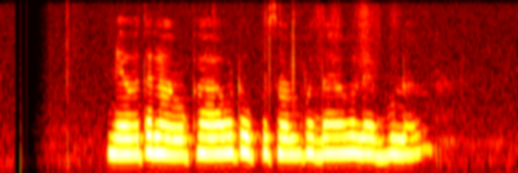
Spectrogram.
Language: Sinhala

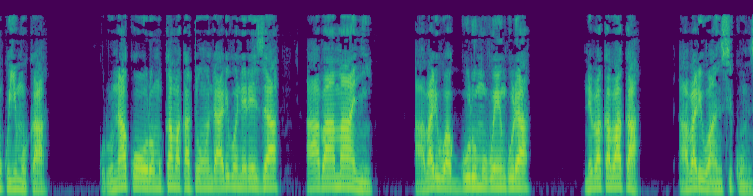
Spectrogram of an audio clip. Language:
Ganda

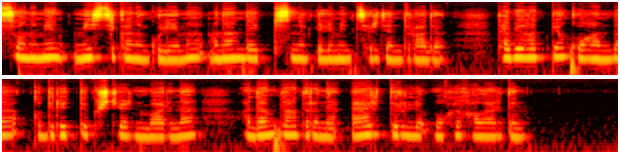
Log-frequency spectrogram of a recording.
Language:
Kazakh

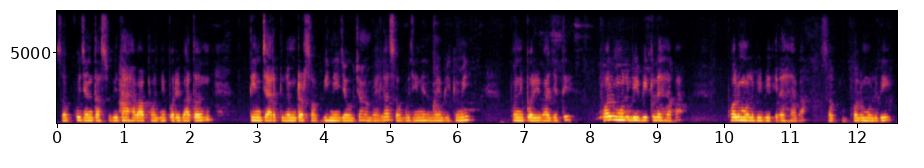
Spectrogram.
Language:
Odia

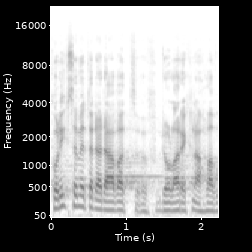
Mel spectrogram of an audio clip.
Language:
Czech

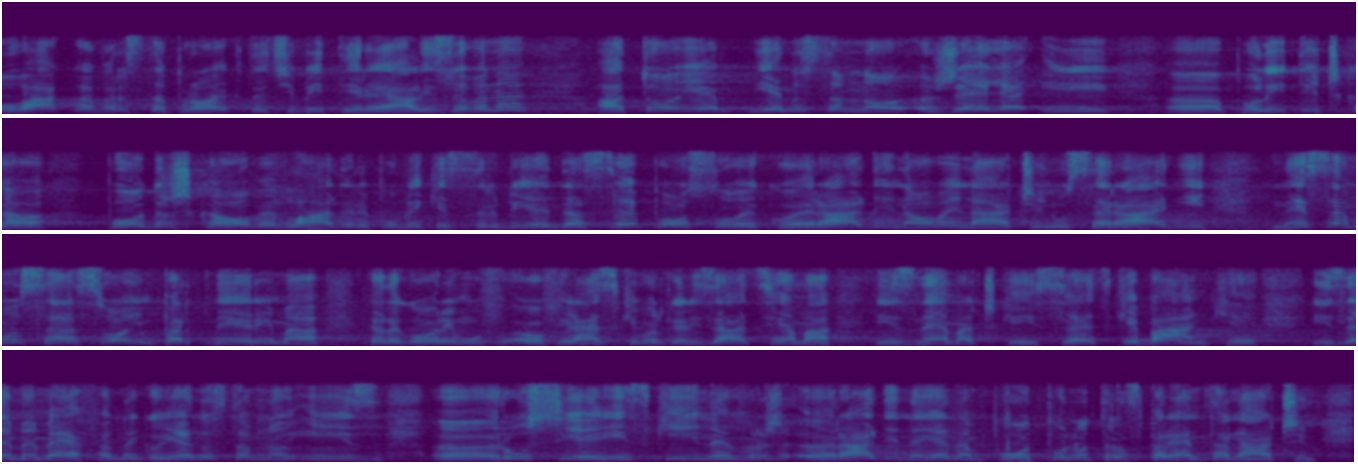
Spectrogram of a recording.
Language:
Serbian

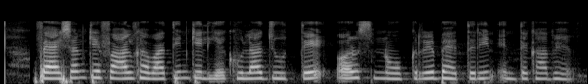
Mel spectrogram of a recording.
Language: Urdu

